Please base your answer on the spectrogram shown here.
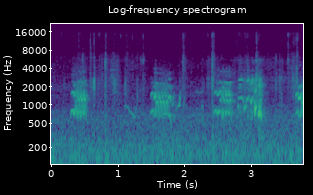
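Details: Turkeys fighting to decide a pecking order utter four buzzy, chattering call bursts about a second apart, the third longer and busier than the rest.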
